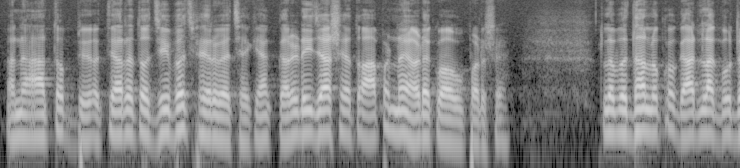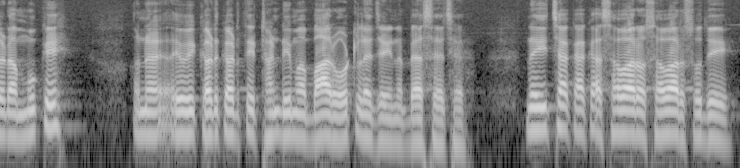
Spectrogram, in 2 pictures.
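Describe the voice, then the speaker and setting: An older man in his sixties speaks at a literary gathering. He tells stories and anecdotes in a measured, unhurried way and pauses between phrases. His voice sits at an ordinary, mid-range pitch for a man. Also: darkish tone. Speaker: invited speaker at a literary event.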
